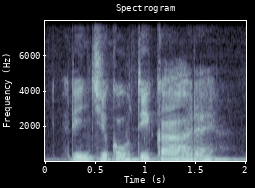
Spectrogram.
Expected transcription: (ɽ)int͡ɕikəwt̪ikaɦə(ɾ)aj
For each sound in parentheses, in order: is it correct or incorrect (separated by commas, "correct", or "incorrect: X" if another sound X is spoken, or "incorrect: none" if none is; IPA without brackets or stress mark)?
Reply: incorrect: ɾ, correct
